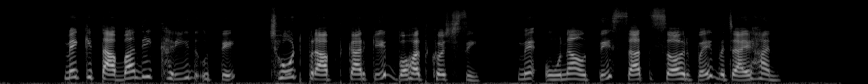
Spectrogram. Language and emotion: Punjabi, happy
